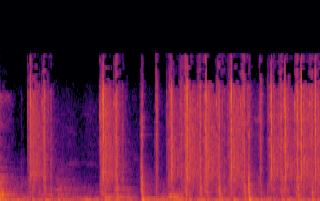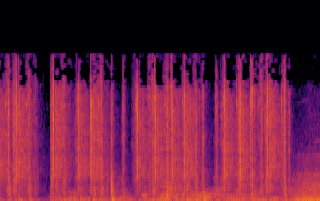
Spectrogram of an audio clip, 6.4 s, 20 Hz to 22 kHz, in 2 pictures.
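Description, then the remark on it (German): Rapid, uneven clacking of a small flat mechanical typewriter made by Gossen, a light-meter maker that built typewriters in the late 1940s and early 1950s; keys strike in quick bursts with brief pauses, fairly loud, with no voices. “Ja, die Firma Gossen hat in den Ende der 40er und Anfang der 50er Jahre Schreibmaschinen hergestellt.”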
